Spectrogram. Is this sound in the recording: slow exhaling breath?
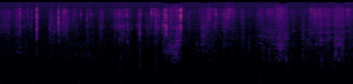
no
